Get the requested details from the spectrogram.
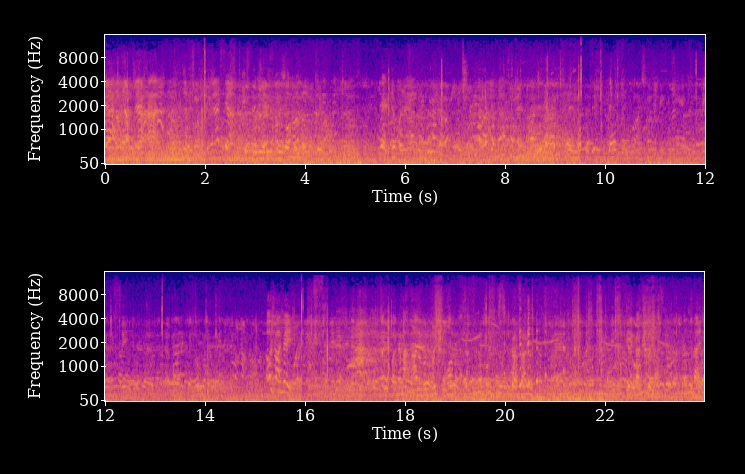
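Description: Young men shout to each other across an open outdoor field.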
